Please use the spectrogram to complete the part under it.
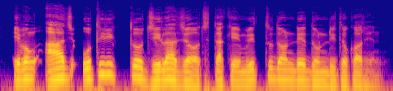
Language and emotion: Bengali, neutral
